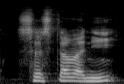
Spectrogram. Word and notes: sestavanir: sestavani

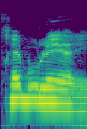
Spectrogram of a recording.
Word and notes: treboleri: trebouleri

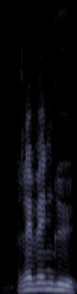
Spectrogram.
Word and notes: revengut: Provençal

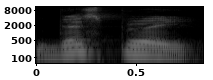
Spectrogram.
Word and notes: despuei: Provençal

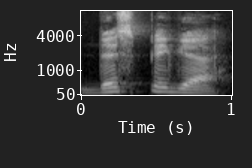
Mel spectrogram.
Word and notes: despegar: Provençal; despega

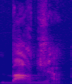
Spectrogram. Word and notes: barja: barjo; Provençal

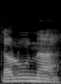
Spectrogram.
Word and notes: talonar: provençal; talouna

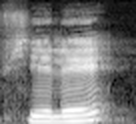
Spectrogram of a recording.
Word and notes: fielet: Provençal

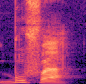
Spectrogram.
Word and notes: bofar: boufa

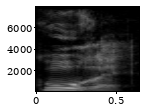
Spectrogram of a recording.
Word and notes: corre: courre

